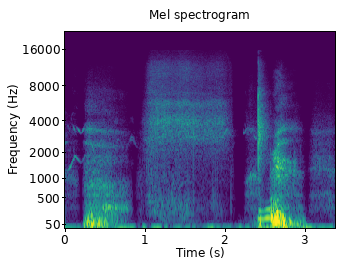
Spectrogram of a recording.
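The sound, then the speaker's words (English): Heavy, wheezing breaths rasp loudly right against the microphone, a few long noisy inhales and exhales with a thin whistling tone running through them, no talking. “I'm not breathing into the microphone like that. I need a sleep apnea mask.”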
